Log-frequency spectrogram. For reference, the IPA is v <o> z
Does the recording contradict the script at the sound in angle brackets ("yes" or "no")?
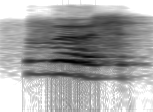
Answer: yes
